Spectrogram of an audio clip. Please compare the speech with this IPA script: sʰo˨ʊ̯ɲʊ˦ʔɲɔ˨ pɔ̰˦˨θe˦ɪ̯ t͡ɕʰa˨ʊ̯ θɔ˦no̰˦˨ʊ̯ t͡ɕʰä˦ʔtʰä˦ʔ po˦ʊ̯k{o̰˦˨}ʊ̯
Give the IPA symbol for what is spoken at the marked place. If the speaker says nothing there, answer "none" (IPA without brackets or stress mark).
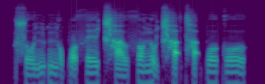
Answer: o˦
